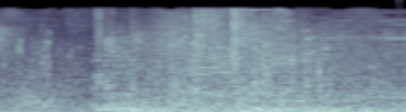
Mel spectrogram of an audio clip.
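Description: An energy blast bursts with a whooshing roar.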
